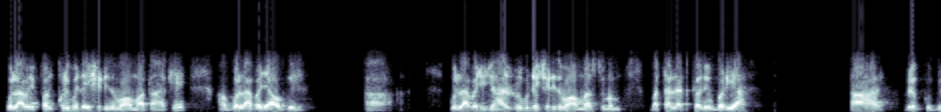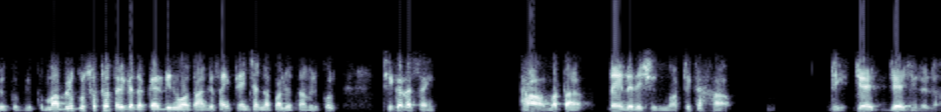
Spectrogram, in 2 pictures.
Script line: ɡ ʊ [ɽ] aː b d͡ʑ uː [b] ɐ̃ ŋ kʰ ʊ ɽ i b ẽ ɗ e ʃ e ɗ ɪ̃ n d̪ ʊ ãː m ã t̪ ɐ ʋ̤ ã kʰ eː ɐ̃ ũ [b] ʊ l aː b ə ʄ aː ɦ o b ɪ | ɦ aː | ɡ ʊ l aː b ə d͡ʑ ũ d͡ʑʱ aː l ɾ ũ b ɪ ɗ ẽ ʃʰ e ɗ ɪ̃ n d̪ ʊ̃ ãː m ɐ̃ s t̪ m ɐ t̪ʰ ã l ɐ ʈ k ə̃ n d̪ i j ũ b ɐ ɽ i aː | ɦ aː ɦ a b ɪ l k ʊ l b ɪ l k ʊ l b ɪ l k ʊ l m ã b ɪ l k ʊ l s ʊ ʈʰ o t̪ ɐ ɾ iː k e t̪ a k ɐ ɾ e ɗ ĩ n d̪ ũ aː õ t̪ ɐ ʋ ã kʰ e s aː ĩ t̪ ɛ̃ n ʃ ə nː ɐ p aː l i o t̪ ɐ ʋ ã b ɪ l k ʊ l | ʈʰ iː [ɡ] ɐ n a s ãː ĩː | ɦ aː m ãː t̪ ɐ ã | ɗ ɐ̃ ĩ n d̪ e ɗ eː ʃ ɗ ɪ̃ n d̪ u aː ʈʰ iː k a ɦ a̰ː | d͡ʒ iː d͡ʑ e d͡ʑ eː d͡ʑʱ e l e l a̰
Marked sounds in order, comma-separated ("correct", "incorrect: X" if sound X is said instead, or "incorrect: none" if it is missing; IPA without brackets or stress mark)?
incorrect: l, incorrect: p, incorrect: ɡ, incorrect: k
